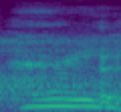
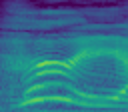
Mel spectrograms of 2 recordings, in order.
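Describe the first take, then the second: First: Hushed, breathy urgency; soft, breathless urging; breathless whisper. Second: Loud, raised-pitch yell; startled loud echo; crying out. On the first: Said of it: "he said in a breathless whisper". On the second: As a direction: cry it out in alarm. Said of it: "I cried". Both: Acted.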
